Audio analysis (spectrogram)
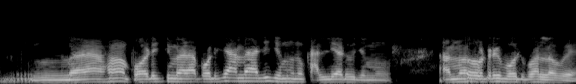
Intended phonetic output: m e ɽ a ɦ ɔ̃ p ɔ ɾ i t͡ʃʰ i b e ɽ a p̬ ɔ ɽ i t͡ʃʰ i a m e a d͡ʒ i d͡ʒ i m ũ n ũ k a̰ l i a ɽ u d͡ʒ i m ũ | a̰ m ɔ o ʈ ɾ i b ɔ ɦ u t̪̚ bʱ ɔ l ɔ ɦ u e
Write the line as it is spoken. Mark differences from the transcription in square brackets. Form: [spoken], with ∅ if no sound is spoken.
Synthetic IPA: m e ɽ a ɦ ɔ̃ p ɔ [ɽ] i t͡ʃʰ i [m] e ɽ a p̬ ɔ ɽ i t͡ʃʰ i a m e a d͡ʒ i d͡ʒ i m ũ n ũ k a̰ l i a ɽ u d͡ʒ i m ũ | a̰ m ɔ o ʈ ɾ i b ɔ ɦ u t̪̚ bʱ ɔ l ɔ ɦ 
